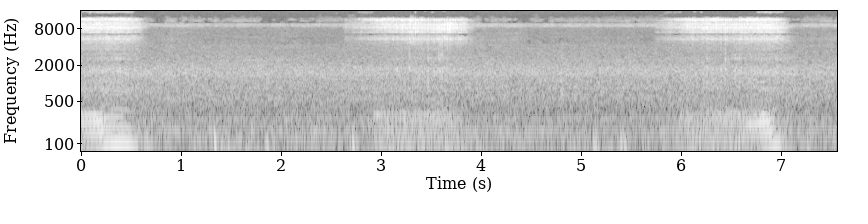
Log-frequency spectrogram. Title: snore Zzz 😴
